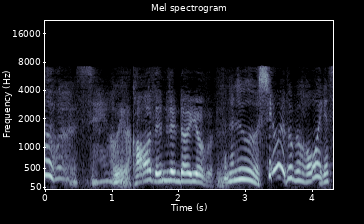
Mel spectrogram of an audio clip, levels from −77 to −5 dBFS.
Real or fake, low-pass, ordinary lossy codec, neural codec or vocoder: fake; 7.2 kHz; MP3, 32 kbps; codec, 16 kHz, 0.5 kbps, X-Codec, WavLM features, trained on Multilingual LibriSpeech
